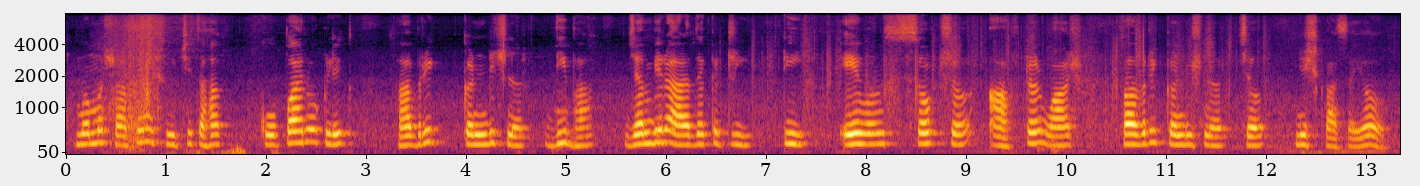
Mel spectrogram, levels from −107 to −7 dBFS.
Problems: background sounds at intervals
